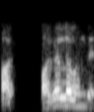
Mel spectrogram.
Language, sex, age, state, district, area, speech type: Tamil, male, 30-45, Tamil Nadu, Pudukkottai, rural, conversation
